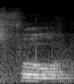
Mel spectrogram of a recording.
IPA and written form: fʊl (full)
